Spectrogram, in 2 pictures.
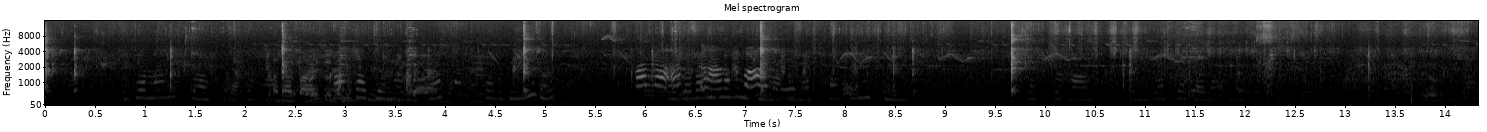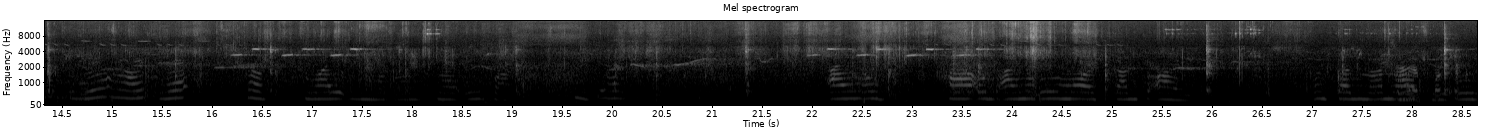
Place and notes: chorin, schorfheide - picnic on a warm sunday in spring
05.04.2009 15:00 picnic at the countryside, children talking.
